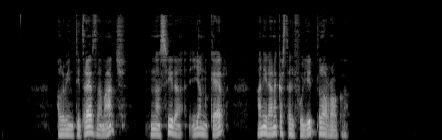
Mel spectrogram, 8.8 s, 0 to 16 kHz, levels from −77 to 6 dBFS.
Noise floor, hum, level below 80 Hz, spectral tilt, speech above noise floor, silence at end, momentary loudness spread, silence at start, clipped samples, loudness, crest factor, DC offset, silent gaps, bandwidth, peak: -74 dBFS; none; -50 dBFS; -5.5 dB/octave; 51 dB; 1.9 s; 14 LU; 1.15 s; under 0.1%; -24 LUFS; 24 dB; under 0.1%; none; 11.5 kHz; -2 dBFS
